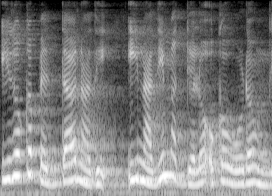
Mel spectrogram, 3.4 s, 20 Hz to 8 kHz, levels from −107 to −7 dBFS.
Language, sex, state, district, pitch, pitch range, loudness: Telugu, female, Telangana, Komaram Bheem, 245 Hz, 215-275 Hz, -14 LUFS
